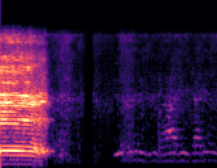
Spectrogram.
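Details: Cattle lowing: one loud, rich, harmonic moo lasting under a second that fades quickly, followed by quieter low wavering vocal sounds.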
